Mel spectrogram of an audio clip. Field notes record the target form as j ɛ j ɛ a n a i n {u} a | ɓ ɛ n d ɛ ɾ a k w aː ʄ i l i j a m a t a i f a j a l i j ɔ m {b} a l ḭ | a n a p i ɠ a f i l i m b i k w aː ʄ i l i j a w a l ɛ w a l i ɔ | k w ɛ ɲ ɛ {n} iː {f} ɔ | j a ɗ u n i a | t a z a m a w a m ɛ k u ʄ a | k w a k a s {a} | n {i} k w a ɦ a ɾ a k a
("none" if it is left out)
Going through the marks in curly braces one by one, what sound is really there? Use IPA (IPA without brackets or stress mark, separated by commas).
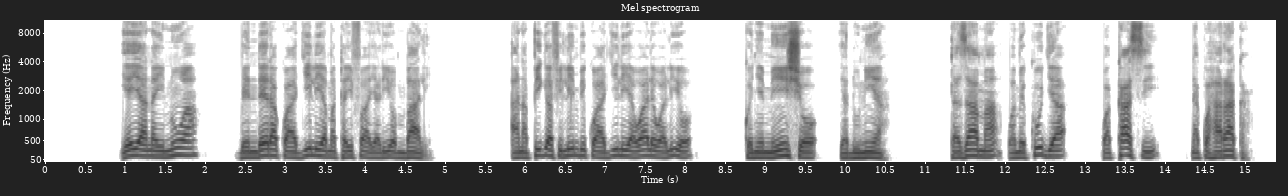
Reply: u, b, m, ʃ, i, a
